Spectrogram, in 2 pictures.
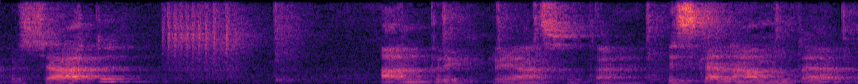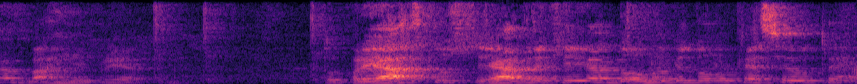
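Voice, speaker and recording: A man's voice: fairly high pitch, heavy reverb, slight background noise. A man teaching Sanskrit grammar in an online exam-prep class, repeating key terms and asking and answering his own questions.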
